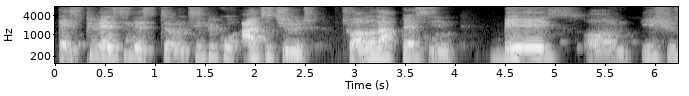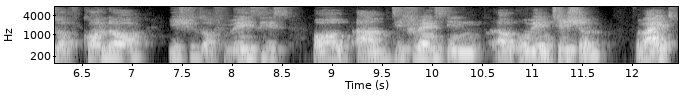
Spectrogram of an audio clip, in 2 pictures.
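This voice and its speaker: A Nigerian-accented man coaching listeners on careers, his voice pitched a little high for a man. He talks emphatically, hammering points home with swings in volume. He is recorded from a distance, in an echoey room. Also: unhurried. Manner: emphatic, repeats key points, loudness swings widely. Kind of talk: career advice talk.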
